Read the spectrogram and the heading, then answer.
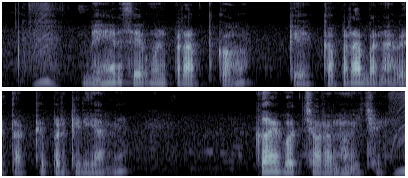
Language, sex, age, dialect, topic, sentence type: Magahi, male, 25-30, Western, agriculture, statement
